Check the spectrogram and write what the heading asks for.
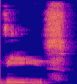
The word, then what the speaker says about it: these: no voice this and the second word is these we use the long e sound like green beans these and the S makes the ZZ sound like in zebra with vibration Z these so it's correct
